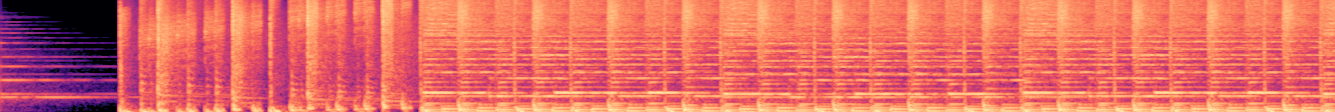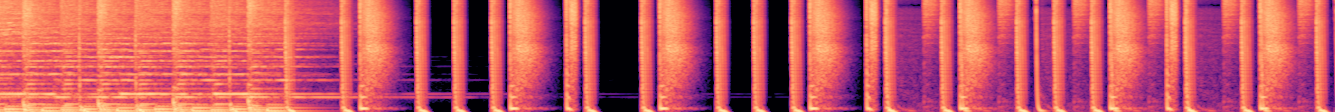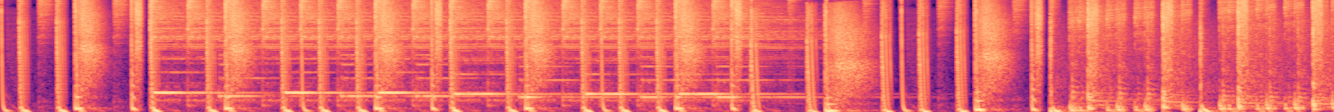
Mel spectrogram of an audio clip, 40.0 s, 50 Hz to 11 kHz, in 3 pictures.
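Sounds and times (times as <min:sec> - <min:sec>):
drums: 0:01.2 - 0:40.0.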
